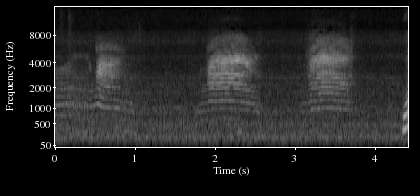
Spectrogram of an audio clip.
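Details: Siamese cat meowing insistently because it wants to go outside in the sun: three drawn-out, harmonic-rich meows about 1.3 seconds apart, each rising then falling, with a quiet room background.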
